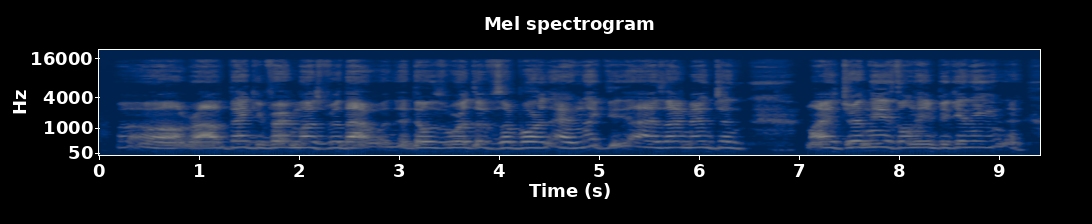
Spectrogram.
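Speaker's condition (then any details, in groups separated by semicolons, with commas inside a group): Traumatic brain injury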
